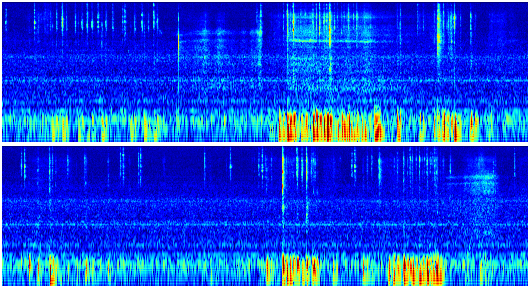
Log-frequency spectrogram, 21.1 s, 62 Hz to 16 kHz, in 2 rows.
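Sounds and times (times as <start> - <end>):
typing on computer keyboard: 0.6 - 3.2, 5.6 - 9.6, 14.6 - 16.9, 17.5 - 19.5.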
